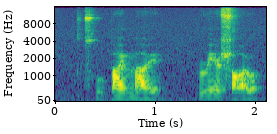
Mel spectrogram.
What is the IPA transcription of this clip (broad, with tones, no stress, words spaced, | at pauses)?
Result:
t͡sʰṵ˨˩pa˥ɪ̯ ma˧˥ɪ̯ | ɻe˧˥ɪ̯ʂɑ̰˨˩˦ʊ̯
